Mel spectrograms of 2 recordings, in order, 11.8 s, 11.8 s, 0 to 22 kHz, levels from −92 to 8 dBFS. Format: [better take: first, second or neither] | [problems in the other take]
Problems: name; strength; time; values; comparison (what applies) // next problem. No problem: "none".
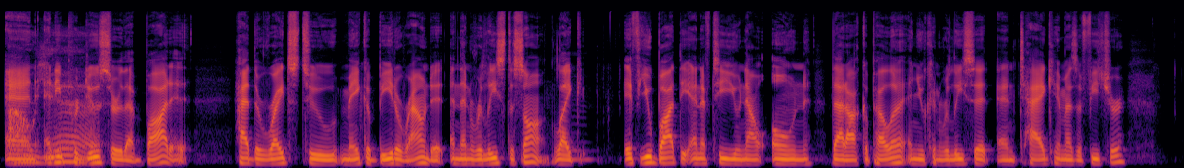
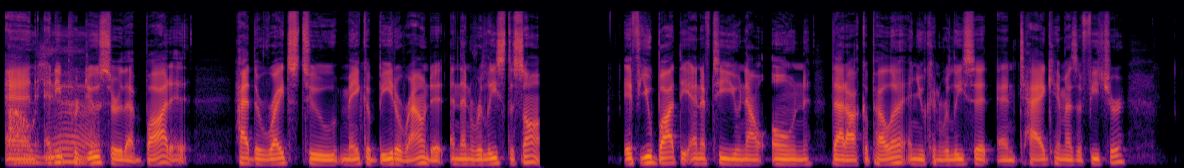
first | audio cutting out; at 5.5 s for 0.5 s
